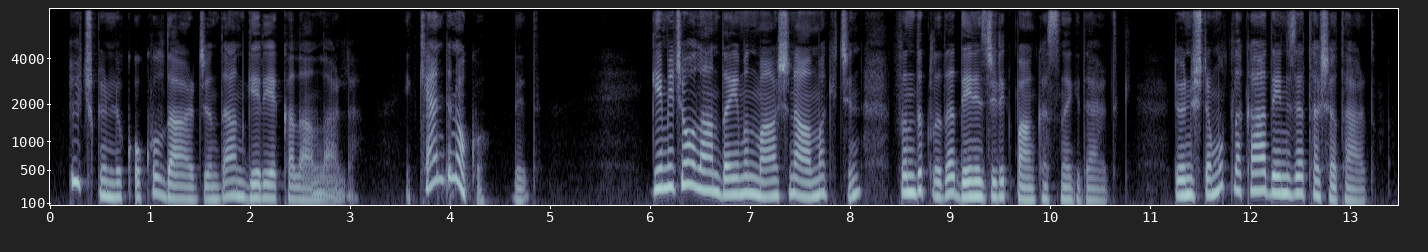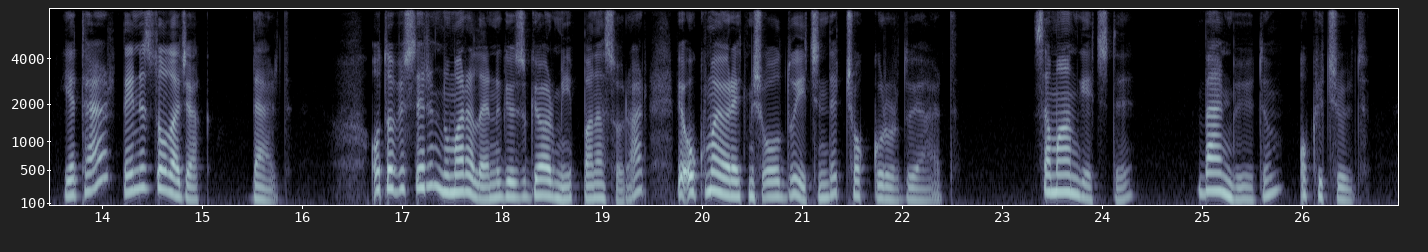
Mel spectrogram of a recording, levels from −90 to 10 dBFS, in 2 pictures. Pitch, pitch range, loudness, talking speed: 175 Hz, 140-210 Hz, -22 LUFS, 110 wpm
